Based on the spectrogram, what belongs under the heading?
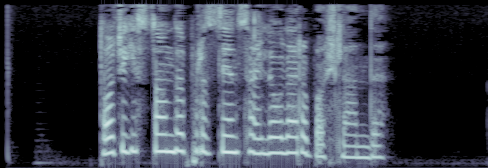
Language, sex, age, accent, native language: Uzbek, female, 19-29, Toshkent shahri, Uzbek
